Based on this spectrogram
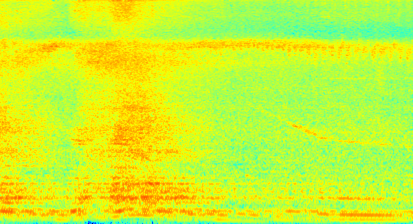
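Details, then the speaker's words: Newly installed Flowmaster muffler, revved while parked: deep, smooth growl that is not overly loud, and the muffler sounds healthy. "up yes it ain't all of that loud got a nice little ground to it"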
